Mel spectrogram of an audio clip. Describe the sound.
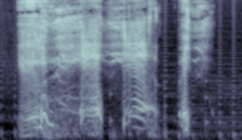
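A voice mimics hacking up phlegm: three harsh, gurgling throat-clearing bursts in quick succession, the last one shorter, loud.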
